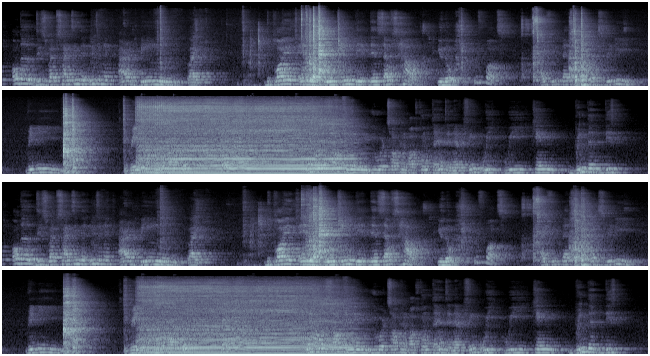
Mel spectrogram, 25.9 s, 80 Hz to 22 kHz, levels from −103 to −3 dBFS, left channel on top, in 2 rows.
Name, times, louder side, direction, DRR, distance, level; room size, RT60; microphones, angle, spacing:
voice 1, 0.2-4.0 5.2-8.3 8.7-9.1 9.4-10.1 10.7-12.6 13.4-14.3 15.3-16.7 17.2-17.9 18.4-24.0 24.2-25.1, equal, 15° left, -8 dB, 2.2 m, -40 dB
sound 1, 2.8-3.3 3.8-3.9 4.8-5.2 5.6-6.9 8.4-8.5 9.1-9.2 10.4-10.8 11.3-11.8 14.1-14.5 15.3-20.0, left 3 dB, 45° left, 1.4 m, -32 dB
17.5 x 9.9 x 2.4 m, 1.2 s
head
